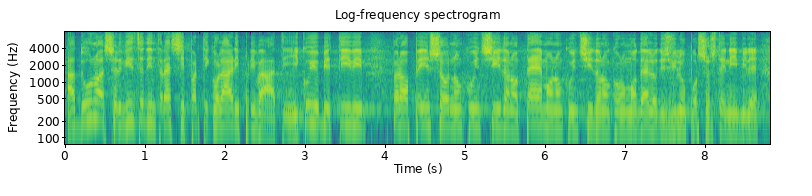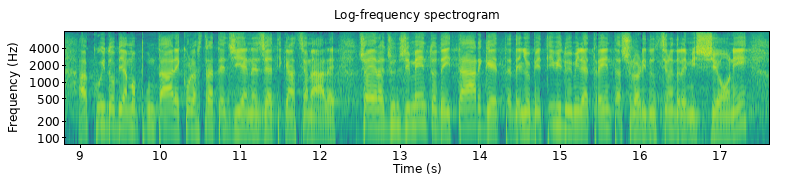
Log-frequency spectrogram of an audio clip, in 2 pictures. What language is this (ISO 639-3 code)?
ita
